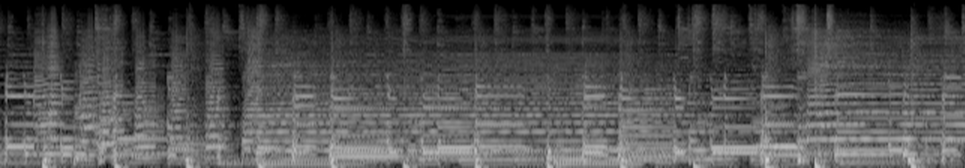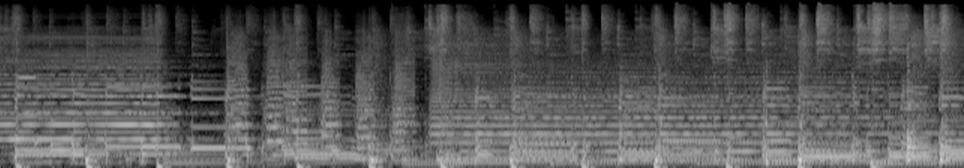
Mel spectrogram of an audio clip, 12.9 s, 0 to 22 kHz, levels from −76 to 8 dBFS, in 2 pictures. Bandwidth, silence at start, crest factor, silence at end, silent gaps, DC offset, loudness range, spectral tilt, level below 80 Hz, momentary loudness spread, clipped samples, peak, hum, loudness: over 20 kHz; 0 s; 18 dB; 0 s; none; under 0.1%; 1 LU; -4.5 dB/octave; -32 dBFS; 4 LU; under 0.1%; 0 dBFS; none; -20 LUFS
